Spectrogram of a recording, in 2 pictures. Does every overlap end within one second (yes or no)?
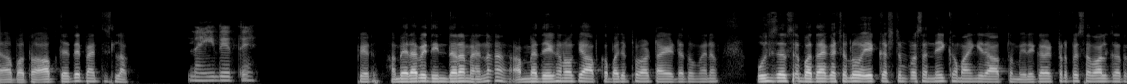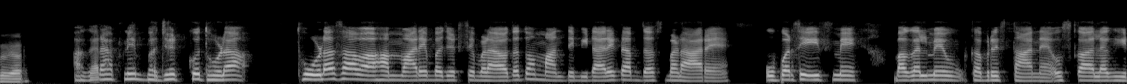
yes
